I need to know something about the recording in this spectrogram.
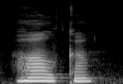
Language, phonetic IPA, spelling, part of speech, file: Ukrainian, [ˈɦaɫkɐ], галка, noun, Uk-галка.ogg
- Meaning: jackdaw, daw (bird of the genus Coloeus)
